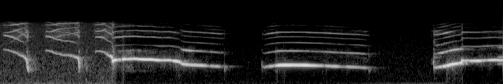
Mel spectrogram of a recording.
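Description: Puppy howling: three quick yelps falling in pitch, then three drawn-out howls, each sliding downward. The last howl begins about four seconds in.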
